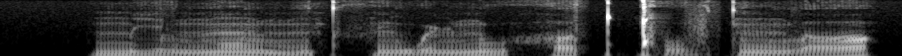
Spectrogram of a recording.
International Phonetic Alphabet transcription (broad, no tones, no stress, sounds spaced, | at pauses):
m i l n̪ õ l m ũ t θ ĩ w ɯ ɳ n u h ʌ t ǃʼ o v t ũ l ʌ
